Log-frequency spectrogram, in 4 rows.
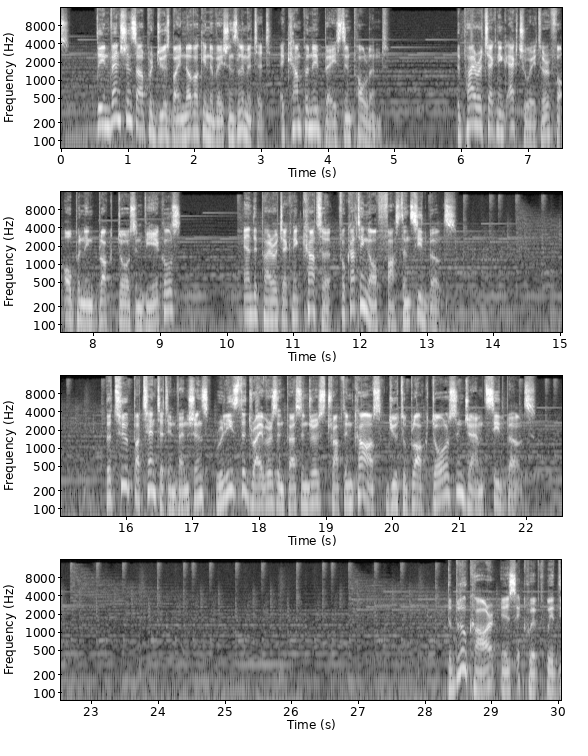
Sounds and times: Speech: 0.0s - 5.0s, 6.0s - 9.3s, 10.2s - 13.5s, 15.7s - 22.2s, 28.4s - 30.0s
Music: 0.0s - 30.0s.

